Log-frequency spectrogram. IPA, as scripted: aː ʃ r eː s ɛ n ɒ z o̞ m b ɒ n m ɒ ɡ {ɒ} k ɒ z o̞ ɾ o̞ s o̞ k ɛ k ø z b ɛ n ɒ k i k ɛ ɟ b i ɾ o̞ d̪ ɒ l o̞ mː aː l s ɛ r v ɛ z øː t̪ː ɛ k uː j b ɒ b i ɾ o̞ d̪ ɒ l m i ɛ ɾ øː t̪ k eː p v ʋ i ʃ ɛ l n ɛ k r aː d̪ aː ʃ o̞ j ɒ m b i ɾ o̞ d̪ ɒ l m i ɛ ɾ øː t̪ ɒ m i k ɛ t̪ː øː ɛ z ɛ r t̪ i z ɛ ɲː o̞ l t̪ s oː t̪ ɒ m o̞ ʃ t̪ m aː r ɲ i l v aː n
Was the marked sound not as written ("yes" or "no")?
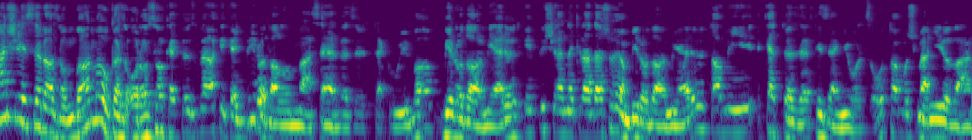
yes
